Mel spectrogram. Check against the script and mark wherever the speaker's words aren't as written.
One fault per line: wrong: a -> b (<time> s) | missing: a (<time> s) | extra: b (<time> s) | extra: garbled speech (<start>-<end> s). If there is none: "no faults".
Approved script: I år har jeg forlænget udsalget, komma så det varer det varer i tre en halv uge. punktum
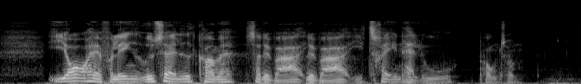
no faults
